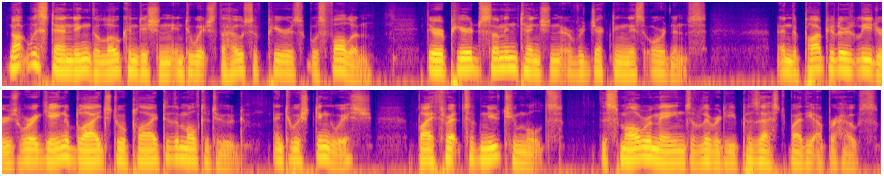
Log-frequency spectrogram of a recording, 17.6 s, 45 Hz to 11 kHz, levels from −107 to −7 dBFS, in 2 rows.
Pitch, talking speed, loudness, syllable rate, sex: 110 Hz, 170 wpm, -18 LUFS, 5.9 syllables/s, male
